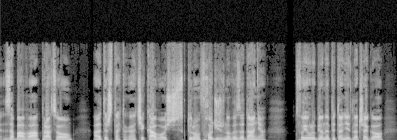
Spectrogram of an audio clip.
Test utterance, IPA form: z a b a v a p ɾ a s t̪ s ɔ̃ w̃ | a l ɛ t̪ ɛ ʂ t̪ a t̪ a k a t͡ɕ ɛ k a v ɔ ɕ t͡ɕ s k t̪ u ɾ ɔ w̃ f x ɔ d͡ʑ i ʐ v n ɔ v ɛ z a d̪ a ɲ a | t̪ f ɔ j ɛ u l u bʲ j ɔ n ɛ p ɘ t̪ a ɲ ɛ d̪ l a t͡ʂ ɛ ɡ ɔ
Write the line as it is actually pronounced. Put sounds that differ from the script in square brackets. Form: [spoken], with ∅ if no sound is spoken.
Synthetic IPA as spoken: z a b a v a p ɾ a [∅] t̪ s ɔ̃ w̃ | a l ɛ t̪ ɛ ʂ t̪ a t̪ a k a t͡ɕ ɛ k a v ɔ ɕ t͡ɕ s k t̪ u ɾ [ɔ̃] w̃ f x ɔ d͡ʑ i ʐ v n ɔ v ɛ z a d̪ a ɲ a | t̪ f ɔ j ɛ u l u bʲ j ɔ n ɛ p ɘ t̪ a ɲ ɛ d̪ l a t͡ʂ ɛ ɡ ɔ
